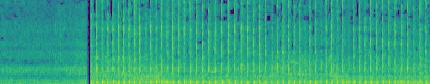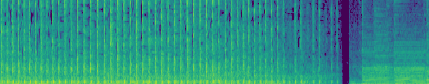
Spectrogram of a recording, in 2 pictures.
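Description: A small boat engine running steadily with a rapid, even beat. It starts suddenly about a second in and cuts off just before the end.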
